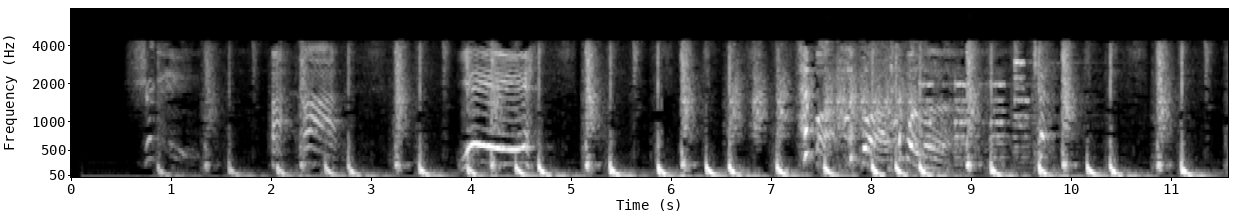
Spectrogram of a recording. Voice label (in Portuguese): Aniversário Adolescente Masculino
